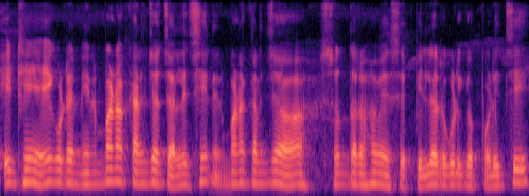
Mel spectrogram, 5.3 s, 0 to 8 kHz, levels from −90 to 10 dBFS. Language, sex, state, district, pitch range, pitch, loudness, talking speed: Odia, male, Odisha, Malkangiri, 125-145 Hz, 130 Hz, -21 LUFS, 145 wpm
